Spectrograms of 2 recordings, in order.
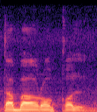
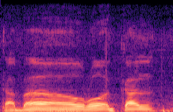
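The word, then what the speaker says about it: تبارك: harus hati-hati dalam membacanya jadi tabarokal jangan tabarokal ya tabarakal gitu jadi hati-hati seali kemudian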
